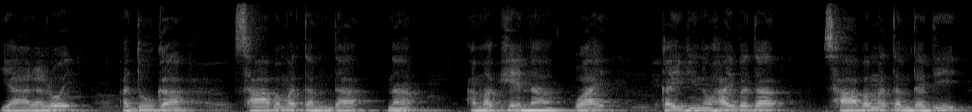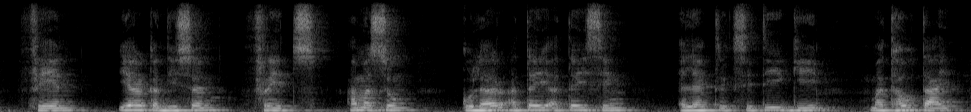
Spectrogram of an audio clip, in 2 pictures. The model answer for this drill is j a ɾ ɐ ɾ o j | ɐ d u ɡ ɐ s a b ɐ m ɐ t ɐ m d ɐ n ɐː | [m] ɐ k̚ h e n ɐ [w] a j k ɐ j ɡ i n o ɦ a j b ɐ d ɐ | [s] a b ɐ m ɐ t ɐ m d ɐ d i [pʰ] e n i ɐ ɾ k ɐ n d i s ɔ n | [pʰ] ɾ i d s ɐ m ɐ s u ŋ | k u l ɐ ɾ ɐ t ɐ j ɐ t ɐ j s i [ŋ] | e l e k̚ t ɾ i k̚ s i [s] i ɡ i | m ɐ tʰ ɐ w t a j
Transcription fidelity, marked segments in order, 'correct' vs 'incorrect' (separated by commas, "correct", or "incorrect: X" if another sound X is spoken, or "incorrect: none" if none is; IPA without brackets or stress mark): correct, correct, correct, correct, correct, correct, incorrect: t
